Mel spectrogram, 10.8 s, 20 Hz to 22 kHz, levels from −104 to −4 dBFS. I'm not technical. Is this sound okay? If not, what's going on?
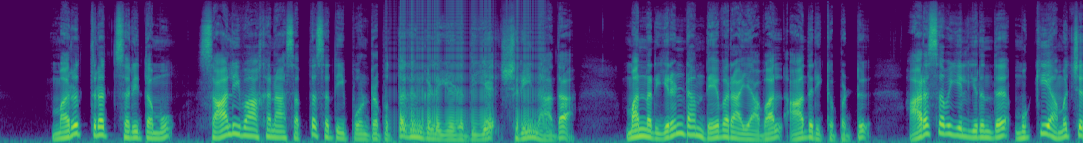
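No. Block size mismatch (padded), 3.84 to 5.49 s: speech gets tiny silent gaps about 92 times a second, causing a buzz and slowing it about 8%, timbre unchanged.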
